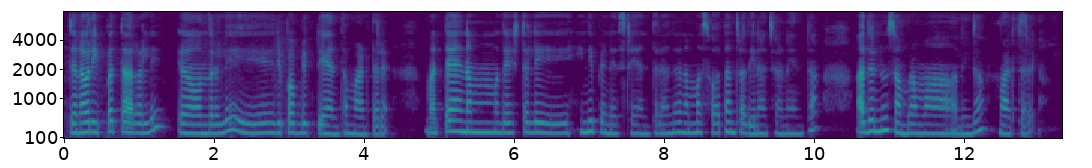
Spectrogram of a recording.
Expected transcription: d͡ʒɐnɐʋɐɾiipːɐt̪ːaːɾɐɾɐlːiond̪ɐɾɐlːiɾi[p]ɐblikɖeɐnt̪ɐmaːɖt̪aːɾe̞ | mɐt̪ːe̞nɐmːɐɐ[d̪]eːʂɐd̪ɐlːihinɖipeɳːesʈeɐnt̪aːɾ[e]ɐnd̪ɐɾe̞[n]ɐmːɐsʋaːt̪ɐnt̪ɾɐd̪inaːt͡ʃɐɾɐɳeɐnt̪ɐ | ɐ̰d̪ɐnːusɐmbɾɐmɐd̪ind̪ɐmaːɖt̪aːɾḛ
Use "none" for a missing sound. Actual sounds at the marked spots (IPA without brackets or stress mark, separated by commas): p, d̪, e, n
